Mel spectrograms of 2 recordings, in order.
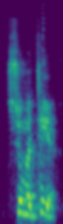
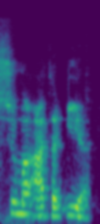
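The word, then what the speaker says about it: Suamataia: Like everybody says, Kingsley's name, Sumatia. It's Suma Ata Ia, actually, if you pronounce it the correct way.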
